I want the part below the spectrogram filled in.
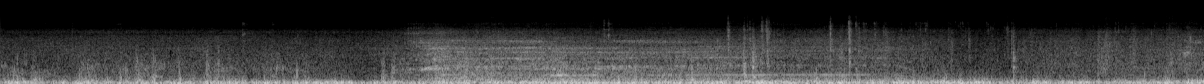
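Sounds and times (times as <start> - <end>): wind buffeting microphone: 0.0 - 12.0
faint steady whine: 4.0 - 9.8.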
